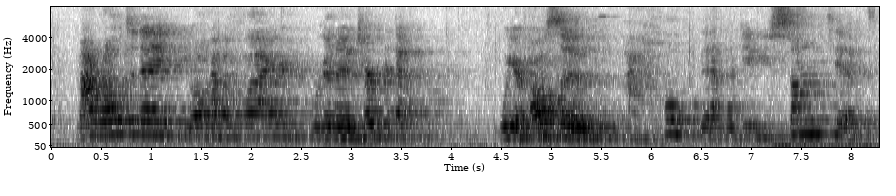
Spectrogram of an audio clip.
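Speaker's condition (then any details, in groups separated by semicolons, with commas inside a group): No condition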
